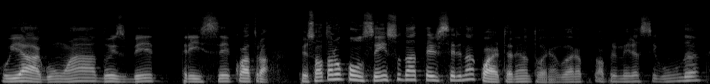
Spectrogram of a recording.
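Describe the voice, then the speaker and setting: A man's voice: mid-range voice, lively intonation, fast talker, creaky, darkish tone. A man co-presenting an online lesson. He lists the students' answers in a matter-of-fact way and translates the questions. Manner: translates the English questions into Portuguese.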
